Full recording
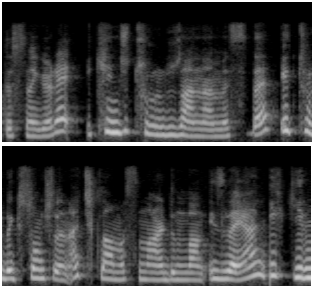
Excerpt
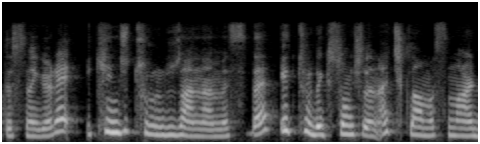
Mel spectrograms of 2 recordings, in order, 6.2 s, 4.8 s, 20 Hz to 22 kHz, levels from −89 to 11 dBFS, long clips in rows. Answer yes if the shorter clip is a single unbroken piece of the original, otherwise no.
yes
